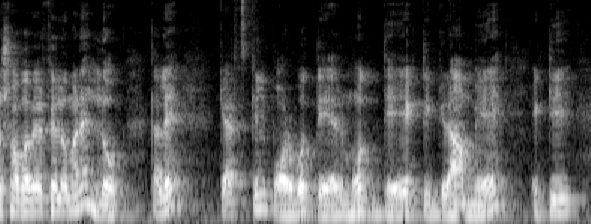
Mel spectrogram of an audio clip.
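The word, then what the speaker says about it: Catskill: মধ্যে এমং ক্যাটকিল মাউন্টেনস এটা উচ্চারণ দেখবে ক্যাট স্কিল ক্যাট স্কিল ওকে ক্যাটস্কিল মাউন্টেনস ক্যাটস্কিল মাউন্টেনস তাহলে ক্যাটস্কিল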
